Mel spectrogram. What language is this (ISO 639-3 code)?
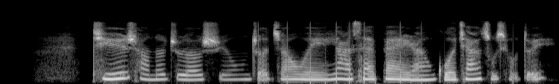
zho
